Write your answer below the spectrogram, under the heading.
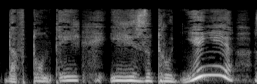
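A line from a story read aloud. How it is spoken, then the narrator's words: Confused mumbling. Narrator (Russian): забормотал растерянно миссис Медлок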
